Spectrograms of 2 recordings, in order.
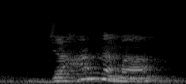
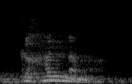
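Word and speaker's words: جهنم: Jahannama actually is a Hebrew word. Gahannama. They call Gahannam. Okay. In Arabic, it is pronounced as Jahannam.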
